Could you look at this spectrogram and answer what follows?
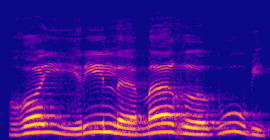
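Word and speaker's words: غير المغضوب: Ghairil maghdubi. Lam dan huruf ghain tidak boleh dipantulkan. Ghairil maghdubi. Tidak boleh seperti itu.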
